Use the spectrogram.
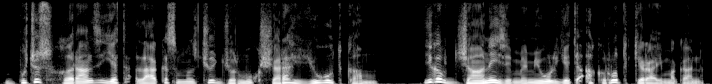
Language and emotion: Kashmiri, surprised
